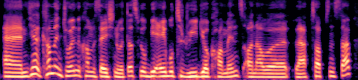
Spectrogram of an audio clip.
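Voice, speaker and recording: Young South African man, playful co-host, lightly raised pitch, close and dry. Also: a little fast, a little mellow, no room sound. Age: young adult. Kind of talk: casual chat while eating on a live stream.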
